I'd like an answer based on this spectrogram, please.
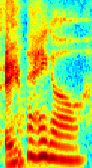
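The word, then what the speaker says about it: ahegao: How's it pronounced? Ahego.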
